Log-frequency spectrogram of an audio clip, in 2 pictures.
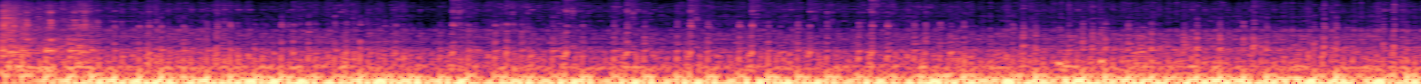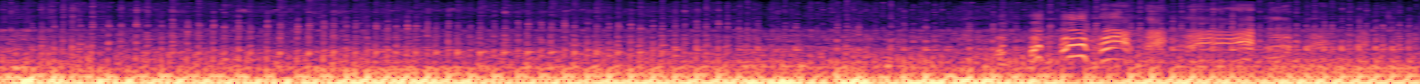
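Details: Long-parked display V-twin bike (Paul Sr's) just revived, ridden around the parking lot on a low rear tire: deep, even rumble holding steady at light throttle, no misses or knocks; engine runs clean.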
